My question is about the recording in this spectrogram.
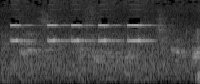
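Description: Touchscreen key-press beeps from a Multilaser Style car multimedia head unit: a quick run of short, high beeps, about four a second. Each beep confirms a tap on an on-screen arrow that steps the colour setting down.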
